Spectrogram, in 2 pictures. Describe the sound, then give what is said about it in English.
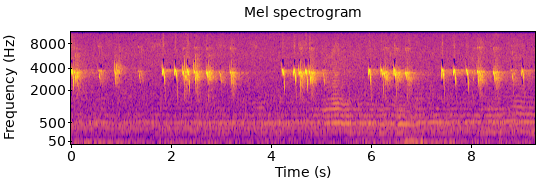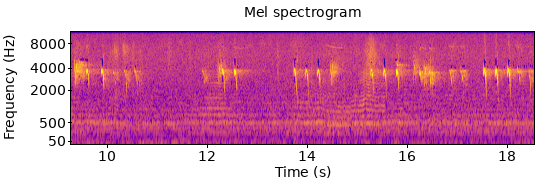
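A wild bird calls from the top of a tall pine: many short, high, bright chirps come in repeated clusters over a steady low hum. “there's a wild bird here. That's it calling from the top of the tall pine.”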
